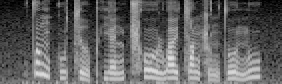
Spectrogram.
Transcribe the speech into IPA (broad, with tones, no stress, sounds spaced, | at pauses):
t̪ ɤ˥˩ ŋ k u˧˥ t͡s ɹ̩˨˩ pʰ j ɛ˧˥ n ʈ͡ʂʰ o˥˧ ʊ̯ ɻ w a˥˧ ɪ̯ t͡s ɑ˥˩ ŋ ʂ ʊ̰˨˩ ŋ t̪ o˥˩ ʊ̯ n̪ u˥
